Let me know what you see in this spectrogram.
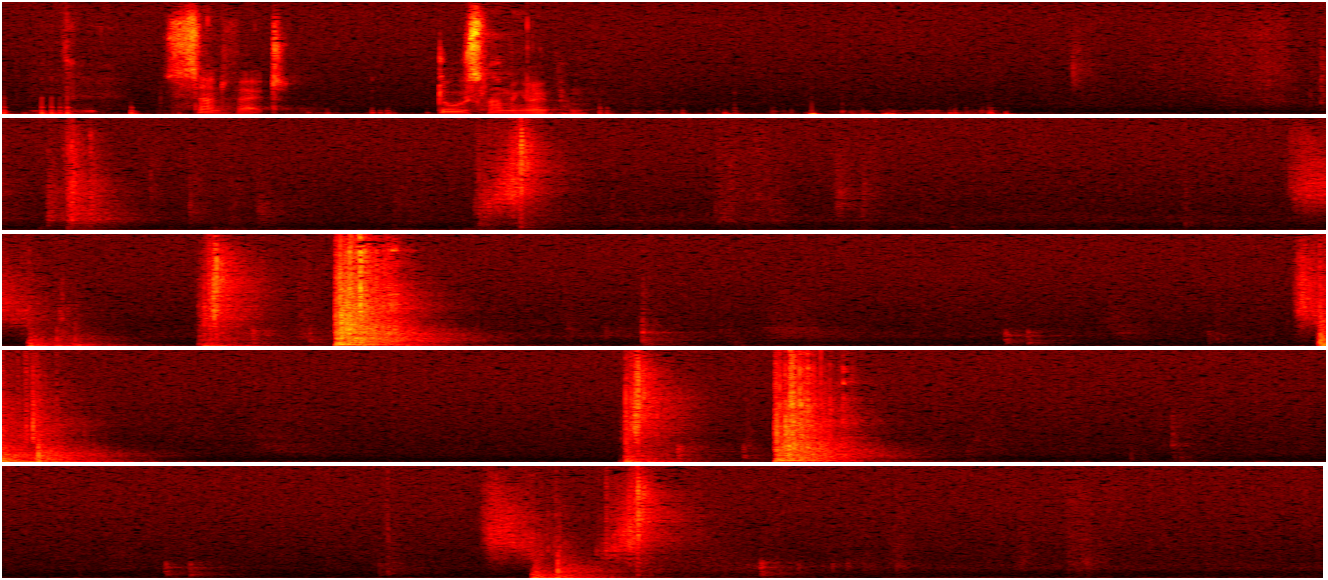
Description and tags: door slaming open
close, door, doors, open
